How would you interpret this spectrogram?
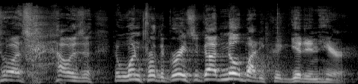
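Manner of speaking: high, loud desperate outburst; man giving up on points; exasperated cry. Acted. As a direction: throw up your hands in despair. Man gives up, throws up hand.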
